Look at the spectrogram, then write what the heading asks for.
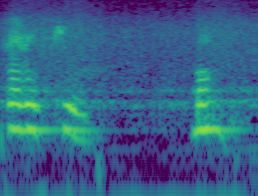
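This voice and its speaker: Casting: actress for femme fatale foreign agent, cool, formal, teasing, calmly dangerous, old radio serial with dull noisy sound. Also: female voice, mid-range voice, lightly acted. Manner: formal, measured, coolly teasing. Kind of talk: old-time radio adventure acting.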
